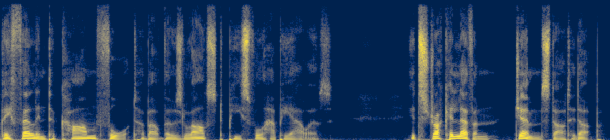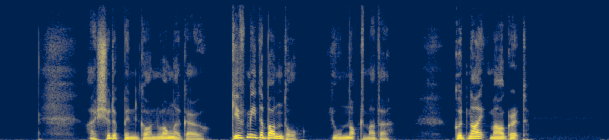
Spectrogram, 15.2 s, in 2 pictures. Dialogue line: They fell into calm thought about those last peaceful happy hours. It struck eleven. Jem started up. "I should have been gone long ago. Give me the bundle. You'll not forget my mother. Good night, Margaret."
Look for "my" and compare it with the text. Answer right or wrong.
wrong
